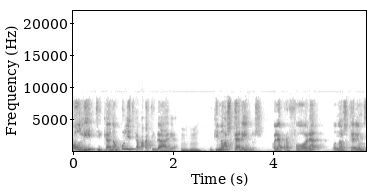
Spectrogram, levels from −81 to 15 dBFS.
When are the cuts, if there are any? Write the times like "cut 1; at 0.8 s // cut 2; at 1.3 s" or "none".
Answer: none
